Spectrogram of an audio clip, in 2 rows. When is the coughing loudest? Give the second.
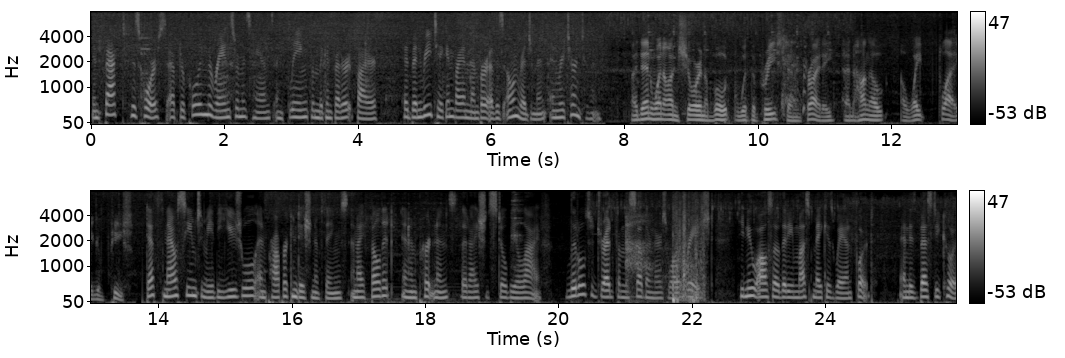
22 s.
